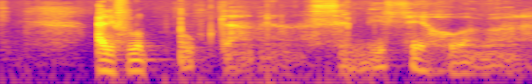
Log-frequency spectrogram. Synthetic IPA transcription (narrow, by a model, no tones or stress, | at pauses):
aelɪfaloput̪ʰɐ̰mḛ̃semɪfehoaɡɔ̰ɾɐ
